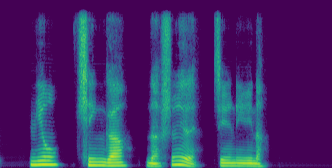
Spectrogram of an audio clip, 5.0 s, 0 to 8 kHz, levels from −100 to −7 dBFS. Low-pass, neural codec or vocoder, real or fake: 7.2 kHz; codec, 16 kHz in and 24 kHz out, 0.9 kbps, LongCat-Audio-Codec, fine tuned four codebook decoder; fake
